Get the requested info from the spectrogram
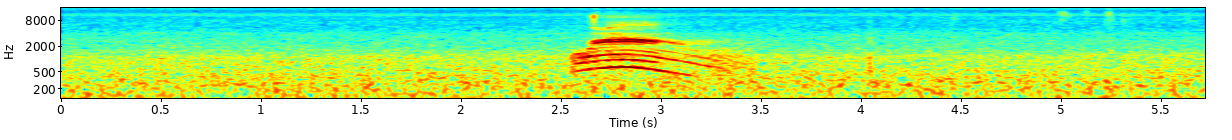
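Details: Kitten under one month old, crying as it follows a person and climbs into their palm, filmed in spring in Japan; a single high, arching meow lasting under a second over steady background hiss.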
